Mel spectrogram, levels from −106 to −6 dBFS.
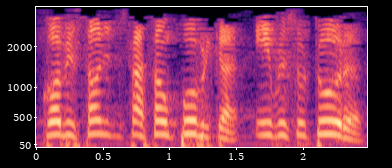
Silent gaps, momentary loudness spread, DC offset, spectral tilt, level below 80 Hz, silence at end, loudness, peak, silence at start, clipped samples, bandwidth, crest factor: none; 5 LU; under 0.1%; -10 dB/octave; -38 dBFS; 0.05 s; -21 LUFS; -4 dBFS; 0.05 s; under 0.1%; 4 kHz; 16 dB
